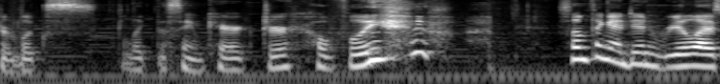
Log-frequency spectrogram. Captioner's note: laughs nervously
